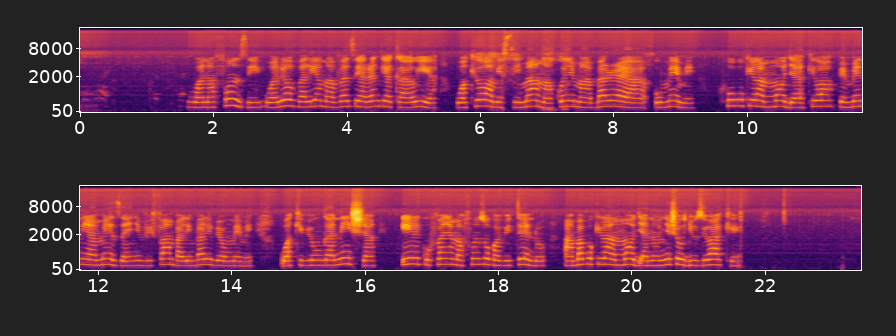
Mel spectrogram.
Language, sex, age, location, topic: Swahili, female, 36-49, Dar es Salaam, education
